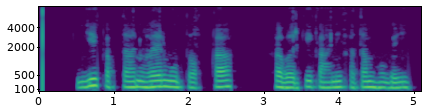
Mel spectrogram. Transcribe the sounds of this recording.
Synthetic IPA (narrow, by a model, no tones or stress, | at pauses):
jekɐp̚t̪aːnɣɛːɾmʊt̪wəqːa | xɐbəɾkikɐɦaːnixɐt̪əmɦoːɡɐiː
